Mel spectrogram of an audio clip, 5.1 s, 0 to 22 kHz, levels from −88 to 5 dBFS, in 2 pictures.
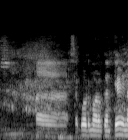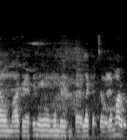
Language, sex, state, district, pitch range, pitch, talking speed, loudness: Kannada, male, Karnataka, Bijapur, 130-150 Hz, 140 Hz, 165 wpm, -20 LUFS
